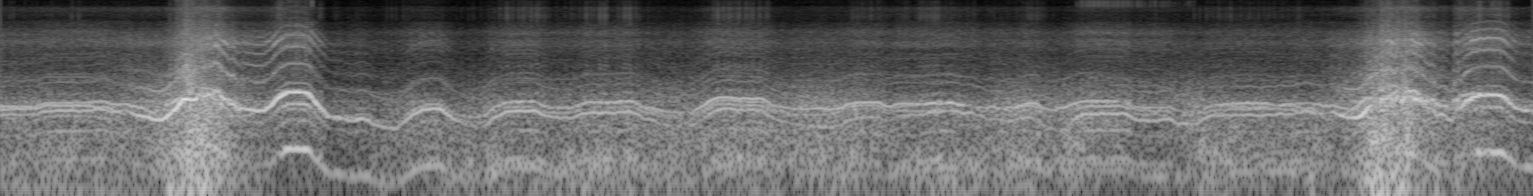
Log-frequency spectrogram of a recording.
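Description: FPV racing quadcopter's motors and propellers whining, heard from the drone's own onboard camera, the pitch rising and falling constantly with the throttle. Two loud rushing surges, about a second and a half in and near the end, come as the pitch jumps on hard throttle punches.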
